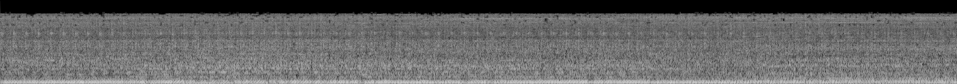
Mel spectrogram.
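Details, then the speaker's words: Old petrol engine in International Scout 80, warm after steering column seal repair and coolant burp, carburetor untouched: steady but uneven, lumpy idle with irregular beat and a backfire; runs rough and needs tuning. "as you you saw from the backfire it definitely needs tuning"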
